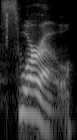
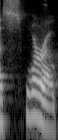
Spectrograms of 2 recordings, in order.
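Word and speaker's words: saguaro: know how it's pronounced i call it suarow oh that's probably the currency i lived in arizona for like four months and it i was told it was called a swaro cactus so i can't speak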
